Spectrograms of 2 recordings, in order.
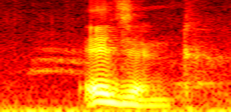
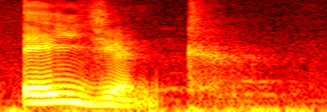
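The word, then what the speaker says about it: agent: এজেন্ট, আমরা বলি এজেন্ট, কি হবে? এইজেন্ট, এইজেন্ট। ওকে?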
